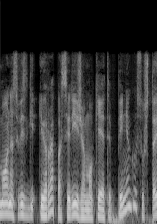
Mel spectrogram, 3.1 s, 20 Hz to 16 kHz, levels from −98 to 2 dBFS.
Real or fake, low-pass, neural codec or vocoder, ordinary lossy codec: fake; 7.2 kHz; codec, 16 kHz, 1 kbps, X-Codec, WavLM features, trained on Multilingual LibriSpeech; MP3, 96 kbps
